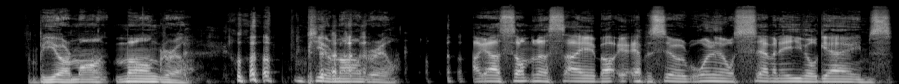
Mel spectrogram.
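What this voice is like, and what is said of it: Bad put-on Australian accent. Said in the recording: “my Aussie accent ... You sound like a really bad Jango Fett.”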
